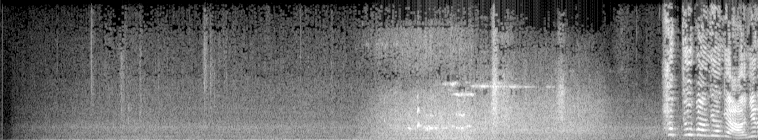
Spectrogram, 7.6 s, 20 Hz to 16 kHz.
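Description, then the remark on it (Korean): A number 15 bus heading toward a wind turbine rumbles steadily, the engine noise swelling midway, then sharp high-pitched brake squeals cut in at the end as it comes to a halt at the terminus by the wind farm. “거기로 15번 버스는 향하고 있었어요.”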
